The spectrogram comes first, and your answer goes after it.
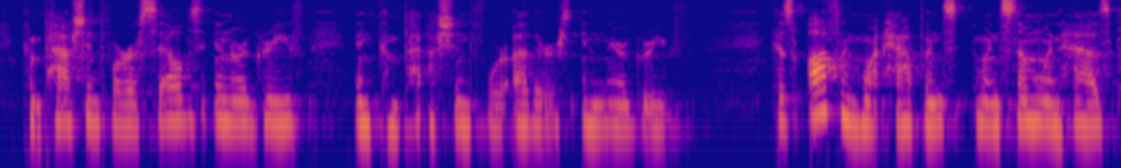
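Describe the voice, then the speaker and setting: A woman's somewhat breathy voice at medium pitch, fairly slow in pace, with fairly even intonation. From rural area. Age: 80s+. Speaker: therapist and guest speaker. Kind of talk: sermon.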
